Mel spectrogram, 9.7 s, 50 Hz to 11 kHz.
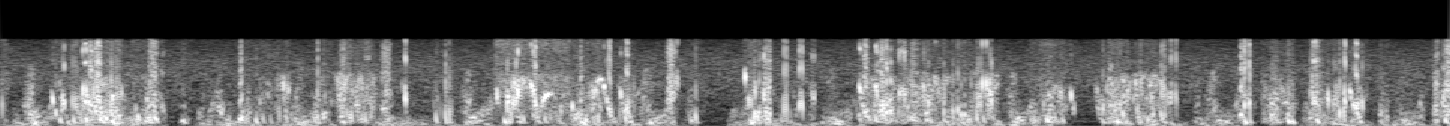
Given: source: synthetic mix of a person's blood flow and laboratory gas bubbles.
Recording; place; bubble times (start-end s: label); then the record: Doppler ultrasound of blood flow; precordium
0.00-0.06 s: bubbles
0.32-1.12 s: bubbles
1.19-1.29 s: bubbles
1.57-2.75 s: bubbles
2.87-3.05 s: bubbles
3.29-4.26 s: bubbles
4.43-4.54 s: bubbles
4.57-4.68 s: bubbles
4.94-5.46 s: bubbles
5.68-6.69 s: bubbles
6.85-7.21 s: bubbles
7.28-7.87 s: bubbles
8.24-8.66 s: bubbles
8.70-9.12 s: bubbles
9.19-9.28 s: bubbles
9.54-9.68 s: bubbles
From the record:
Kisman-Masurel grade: 444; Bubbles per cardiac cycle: continuous sound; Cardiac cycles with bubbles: 100%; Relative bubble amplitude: maximal (0.775 to 0.999); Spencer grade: 4 (maximum detectable bubble signal sounding continuously throughout systole and diastole of every cardiac period, and overriding the amplitude of the normal cardiac signals); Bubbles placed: only in the low amplitude regions of the cardiac cycle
